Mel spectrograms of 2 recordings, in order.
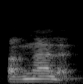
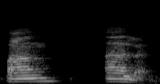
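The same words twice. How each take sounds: First: The word is said quickly and smoothly, unbroken. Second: The word is split with a break after pang. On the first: "if you pronounce it fast enough, you would say pangalan" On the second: "to help you pronounce it, I'll go pang-alan"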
